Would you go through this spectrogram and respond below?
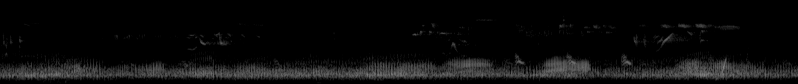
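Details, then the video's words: A spring frog chorus at an Estonian farmstead pond. A constant croaking hum swells into louder pulsing bursts about every second or two, with scattered high chirps and whistles from birds overhead. "Расслабляющее пение птиц и лягушек, весна, природа."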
